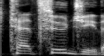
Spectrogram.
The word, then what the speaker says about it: Tatsuji: So I want to, it's Tatsuji, that part is the J we pronounce.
